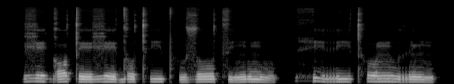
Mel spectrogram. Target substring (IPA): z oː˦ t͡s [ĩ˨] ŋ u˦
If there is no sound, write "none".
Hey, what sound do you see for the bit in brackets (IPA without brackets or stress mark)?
i˨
